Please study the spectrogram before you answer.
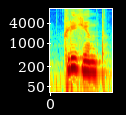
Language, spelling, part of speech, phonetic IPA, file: Ukrainian, клієнт, noun, [klʲiˈjɛnt], Uk-клієнт.ogg
- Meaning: 1. client 2. client, customer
